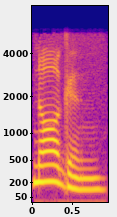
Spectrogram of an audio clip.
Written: noggin

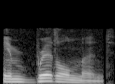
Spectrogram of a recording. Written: embrittlement

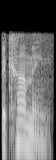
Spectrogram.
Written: becoming

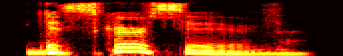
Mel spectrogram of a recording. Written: discursiveness

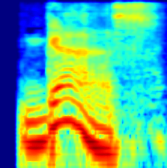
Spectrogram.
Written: gus

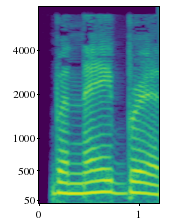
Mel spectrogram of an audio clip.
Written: bnai brith

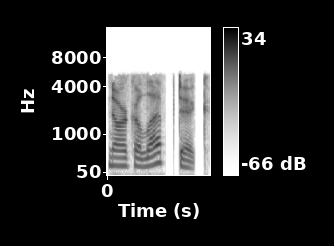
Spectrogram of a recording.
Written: narcoleptic

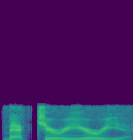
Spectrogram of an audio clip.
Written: bacteriuria

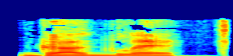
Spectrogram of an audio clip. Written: guglet

